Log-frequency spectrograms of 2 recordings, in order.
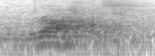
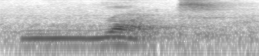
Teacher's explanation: Most English people round their lips for R.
